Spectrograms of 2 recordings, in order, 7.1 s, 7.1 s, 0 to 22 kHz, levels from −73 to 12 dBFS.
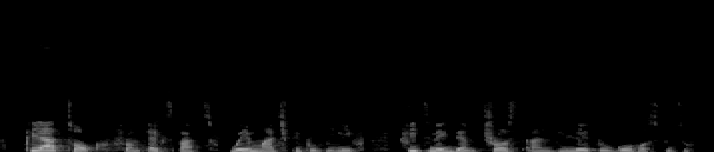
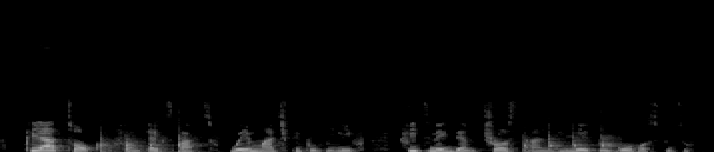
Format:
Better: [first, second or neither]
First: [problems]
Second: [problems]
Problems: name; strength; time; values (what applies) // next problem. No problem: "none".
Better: first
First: none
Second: background sound (Knock); 12 dB below the speech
